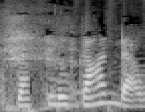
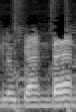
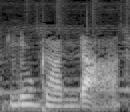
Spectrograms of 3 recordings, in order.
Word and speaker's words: Luganda: The language that we are talking about is Luganda? – Correct. You said it right. That's Luganda without an N on the end. Most people say Luganda, and I'm like, no, there's no such thing. It's Luganda.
